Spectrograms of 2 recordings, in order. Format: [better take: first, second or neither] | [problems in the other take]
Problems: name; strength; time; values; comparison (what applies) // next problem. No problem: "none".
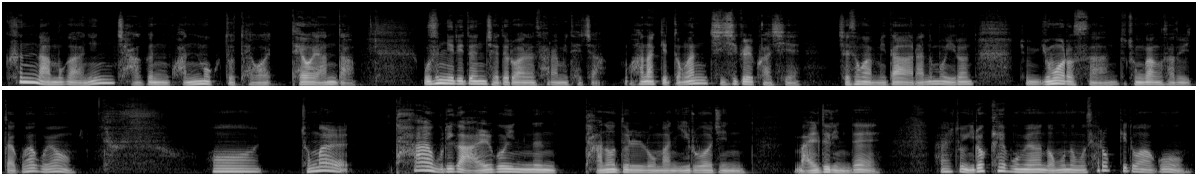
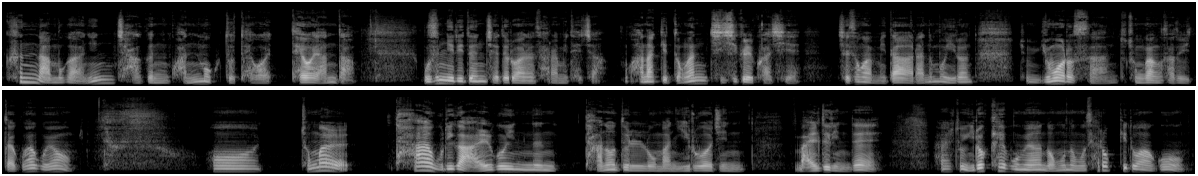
first | thin; somewhat; fading below 300 Hz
